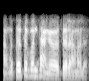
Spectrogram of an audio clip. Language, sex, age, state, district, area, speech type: Marathi, male, 45-60, Maharashtra, Nashik, urban, conversation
